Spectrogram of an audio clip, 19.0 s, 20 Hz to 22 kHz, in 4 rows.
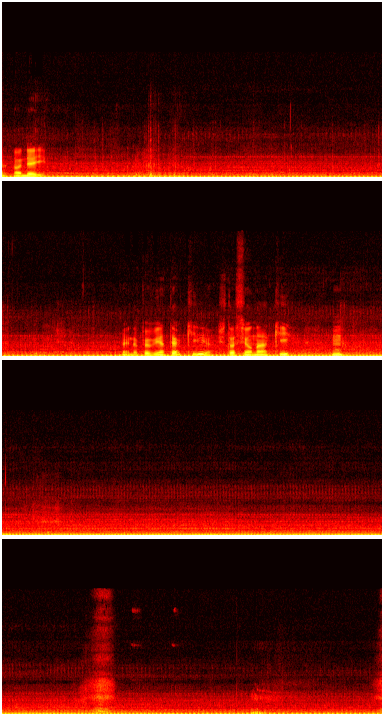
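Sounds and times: motorcycle engine running: 0.0 - 19.0.

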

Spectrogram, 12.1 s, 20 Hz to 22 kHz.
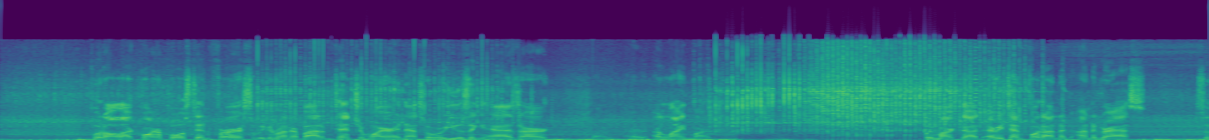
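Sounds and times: tractor engine running low: 0.0 - 5.8, 7.0 - 12.0
post driver hammering steel post: 1.9 - 5.5, 7.1 - 11.1.

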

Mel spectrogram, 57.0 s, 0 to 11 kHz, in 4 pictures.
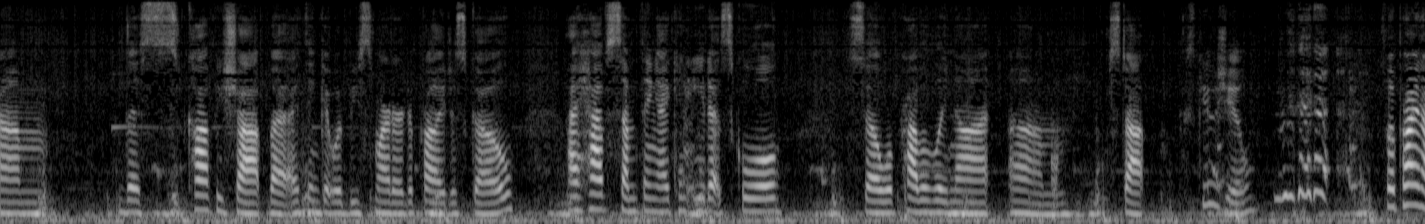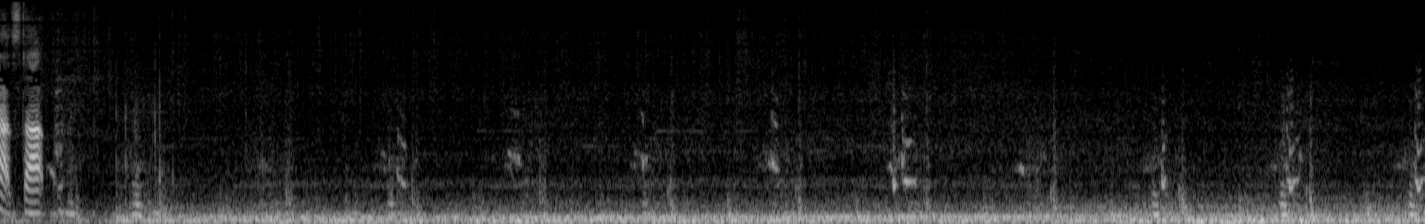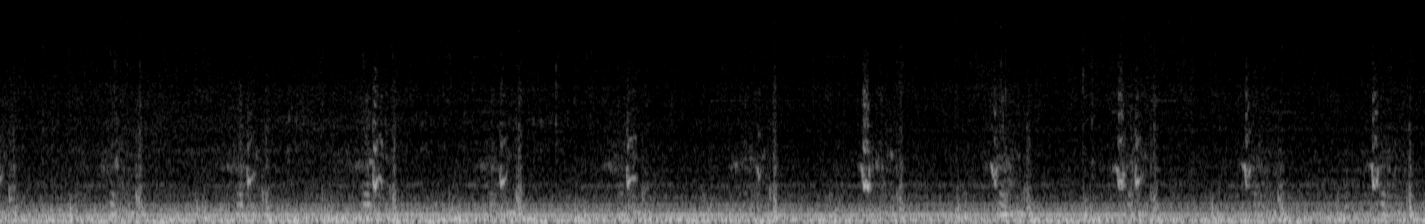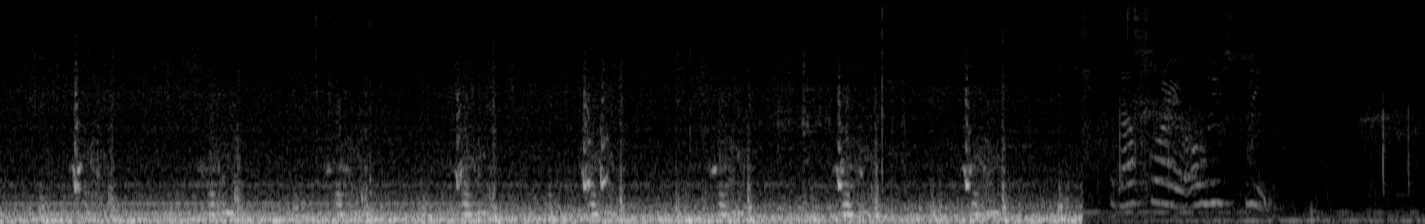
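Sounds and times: windshield wipers squeaking: 0.0 - 53.6
car engine and tyres rumbling: 0.0 - 57.0.

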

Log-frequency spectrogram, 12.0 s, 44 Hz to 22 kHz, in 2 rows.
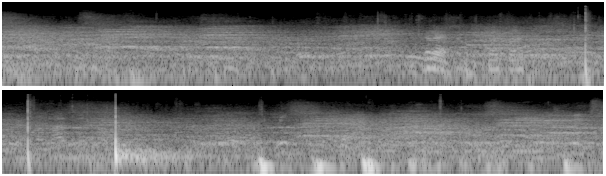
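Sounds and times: faint murmur of voices: 0.0 - 12.0.

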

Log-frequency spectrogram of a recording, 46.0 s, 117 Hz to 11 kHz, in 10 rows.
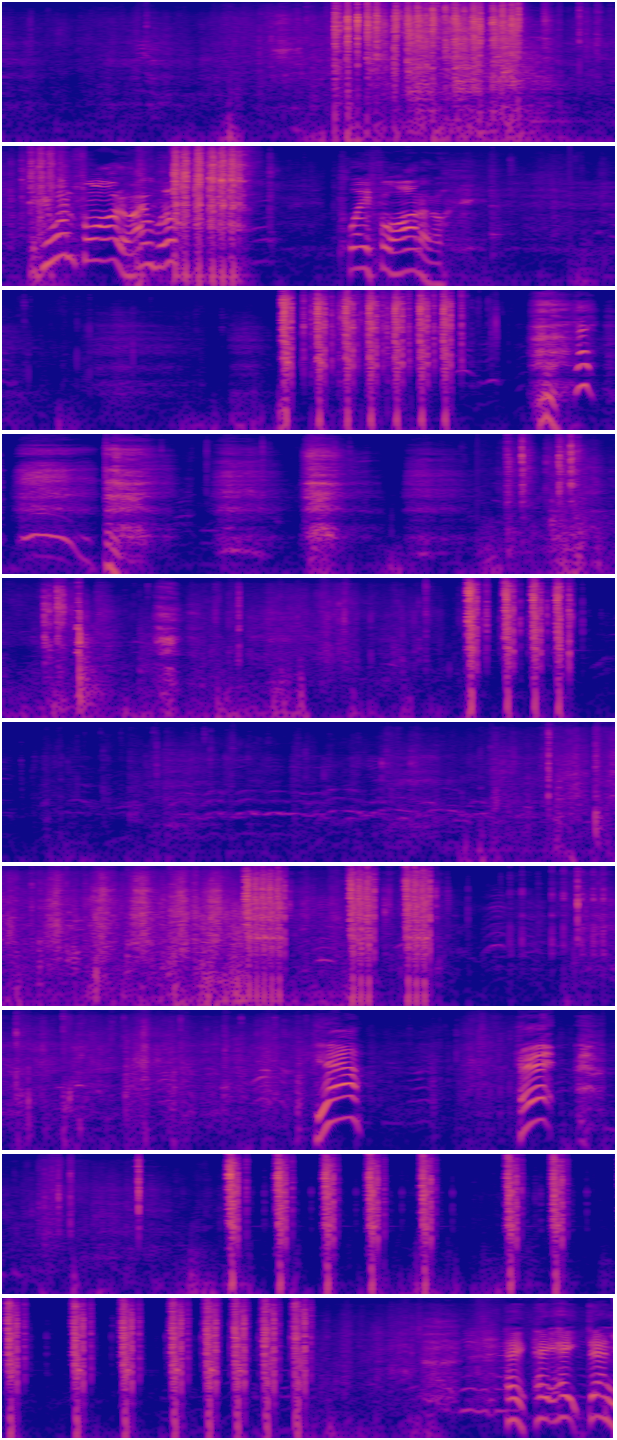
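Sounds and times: airsoft rifle firing rapid bursts: 5.8 - 6.5, 29.4 - 30.8.

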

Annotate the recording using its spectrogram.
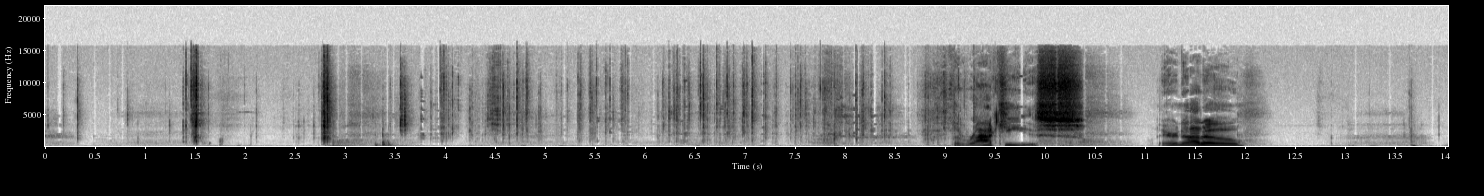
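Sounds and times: wrapper crinkling: 1.3 - 9.3
wrapper ripping: 2.5 - 9.3.

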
